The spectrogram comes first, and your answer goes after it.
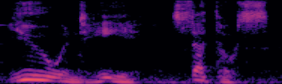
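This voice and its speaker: An actor playing a solemn older male temple elder in a video game, formal and measured, bitter and resolute. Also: on the low side, big pitch swings, a bit bright, a little hiss or hum, heavily acted. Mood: wistful, grave.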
